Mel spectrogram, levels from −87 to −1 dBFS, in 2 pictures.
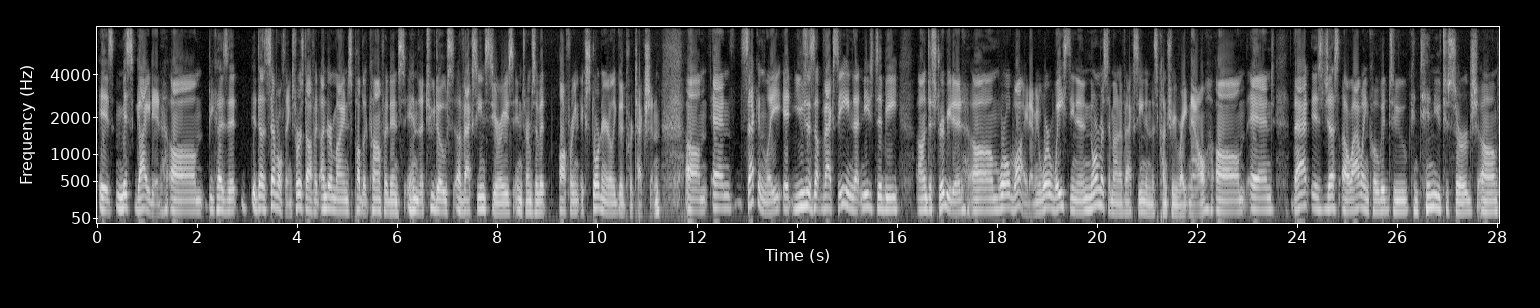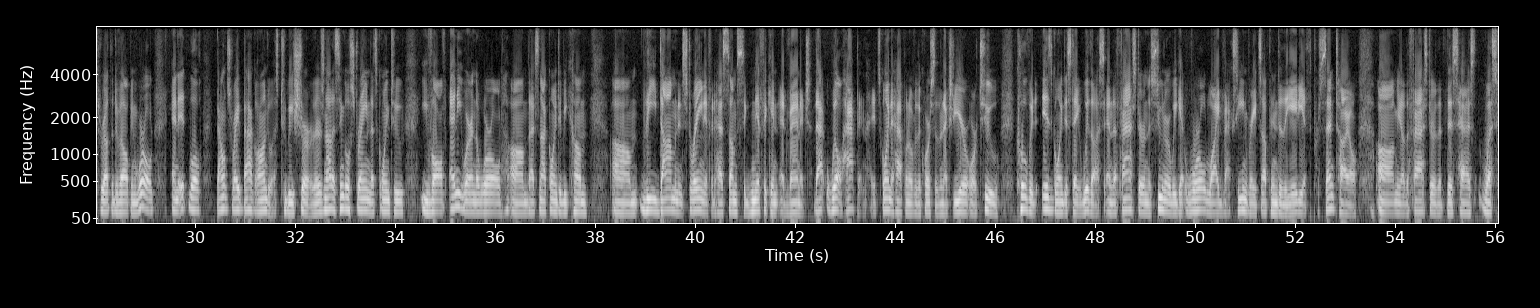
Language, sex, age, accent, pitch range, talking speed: English, male, 30-49, American, 110-135 Hz, 175 wpm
